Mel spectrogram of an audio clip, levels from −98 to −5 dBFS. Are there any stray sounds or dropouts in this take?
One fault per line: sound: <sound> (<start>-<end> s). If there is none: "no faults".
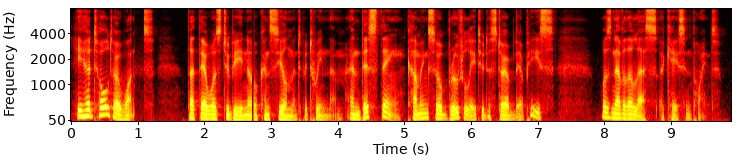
sound: dropout (0.9-1.1 s)
sound: dropout (2.7-2.7 s)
